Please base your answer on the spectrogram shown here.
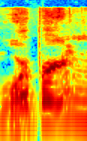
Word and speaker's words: Warburton: Warburton.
